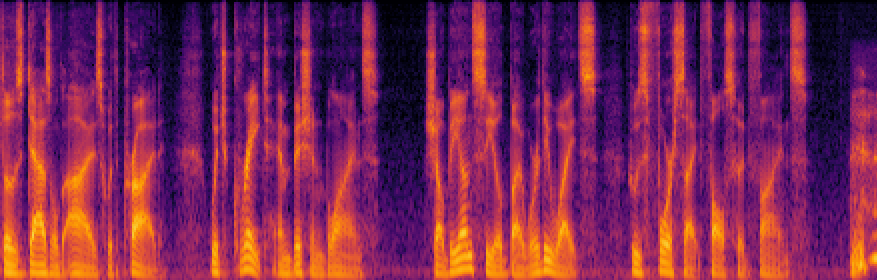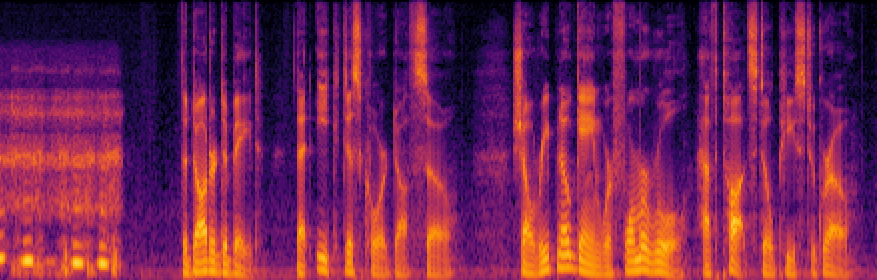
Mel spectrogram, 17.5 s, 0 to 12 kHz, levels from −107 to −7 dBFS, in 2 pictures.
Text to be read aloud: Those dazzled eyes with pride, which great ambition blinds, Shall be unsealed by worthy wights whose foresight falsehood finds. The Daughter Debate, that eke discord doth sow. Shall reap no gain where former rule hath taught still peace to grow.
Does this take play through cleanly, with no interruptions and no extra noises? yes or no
no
